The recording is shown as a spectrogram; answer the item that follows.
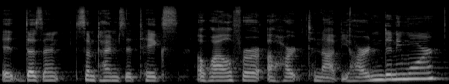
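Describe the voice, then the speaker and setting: A woman's voice: on the low side, normal speed. A woman co-hosting a podcast, giving earnest, encouraging advice in a casual chat. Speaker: podcast co-host. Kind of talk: casual faith-based self-help chat.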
